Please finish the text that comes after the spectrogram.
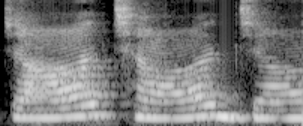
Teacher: तालव्य जो होते हैं उनको, उनका जब हम उच्चारण करते हैं तो मुंह के भीतर के छत्त का पिछला भाग का यूज होता है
